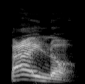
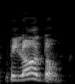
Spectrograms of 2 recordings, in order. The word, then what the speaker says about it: pilot: Por ejemplo, pilot. Eso no es piloto. Tienes que marcar la T. Entonces, tú oyes que la persona dice pilot y le da un T al final.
